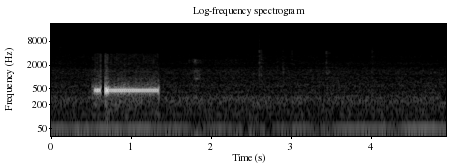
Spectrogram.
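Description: A telephone line tone as a call is redialed: one short, steady electronic tone, followed by faint clicks and a quiet line hiss.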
